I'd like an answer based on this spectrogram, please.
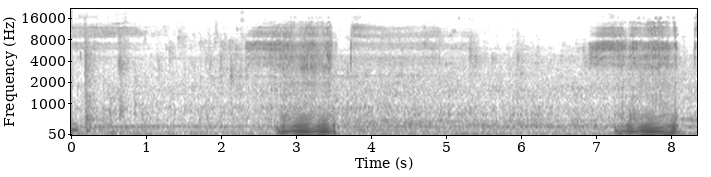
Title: Snoring Exotic Bully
